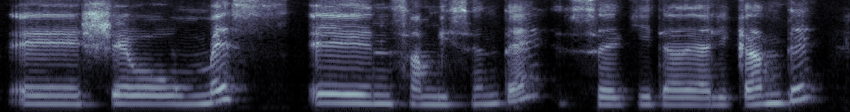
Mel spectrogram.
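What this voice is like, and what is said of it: Argentine Spanish accent. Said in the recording (Spanish): “como escucharán mi acento, soy de Argentina.”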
